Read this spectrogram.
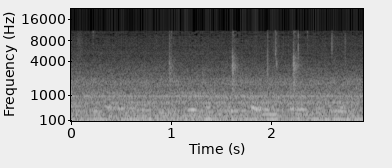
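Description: A safe's combination dial clicks softly as it turns.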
